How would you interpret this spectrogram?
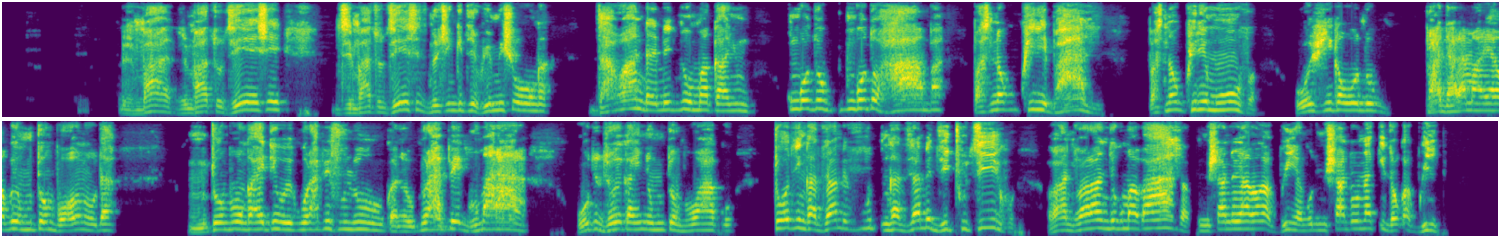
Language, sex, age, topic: Ndau, male, 25-35, health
